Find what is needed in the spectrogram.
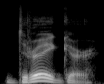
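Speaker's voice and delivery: Draugr with first syllable rhyming with now, very slow; Old Norse pronunciation. Shown as a demonstration. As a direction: stretch out Draugr, DROW-gr, rolled R. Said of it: "rhymes with now".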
